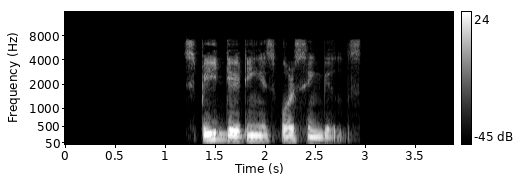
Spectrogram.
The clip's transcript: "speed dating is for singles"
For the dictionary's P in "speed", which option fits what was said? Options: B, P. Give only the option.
P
